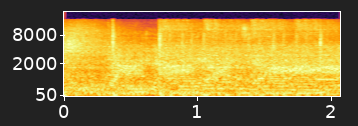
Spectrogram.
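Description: A metalcore band playing live: heavy electric guitars and pounding drums, loud and unbroken.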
